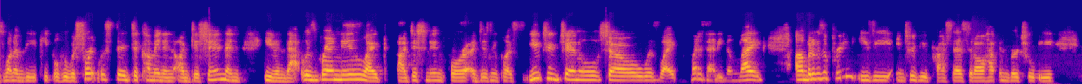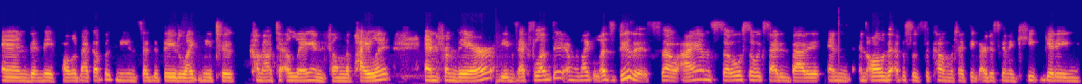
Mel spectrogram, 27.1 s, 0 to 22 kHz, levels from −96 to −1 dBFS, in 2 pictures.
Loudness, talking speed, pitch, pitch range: -21 LUFS, 240 wpm, 175 Hz, 165-210 Hz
